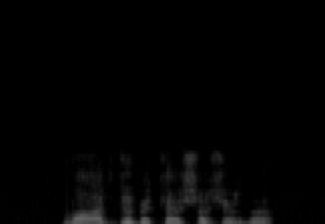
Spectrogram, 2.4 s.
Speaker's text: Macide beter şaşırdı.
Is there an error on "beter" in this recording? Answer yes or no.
no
